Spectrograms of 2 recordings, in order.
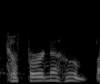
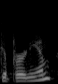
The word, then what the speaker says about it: Kfar Nahum: Uh, they call it Kfar Nahum, by the way. Side note if you ever say Kfar Nahum instead of Capernaum, everybody will think you're super smart because that's how evidently it's pronounced in Hebrew.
